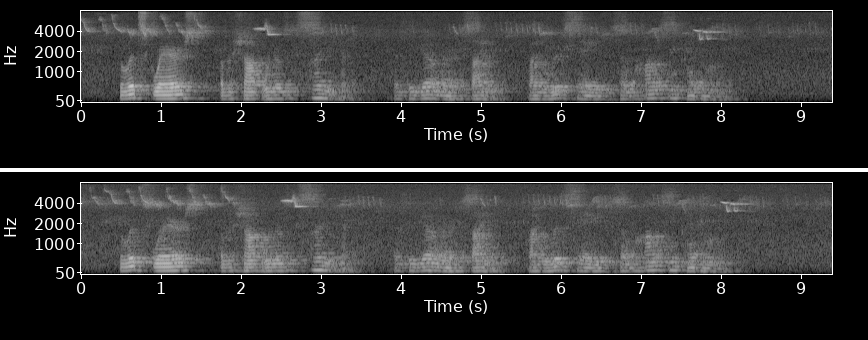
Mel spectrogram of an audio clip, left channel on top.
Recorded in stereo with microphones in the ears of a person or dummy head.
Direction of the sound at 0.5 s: 80° left.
